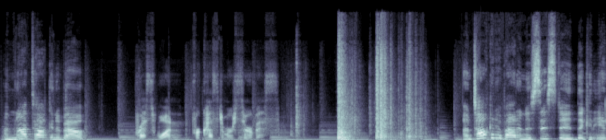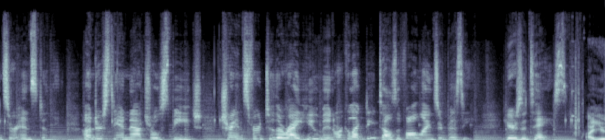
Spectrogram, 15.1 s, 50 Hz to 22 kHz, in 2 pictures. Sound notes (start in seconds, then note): 4.2 phone thumping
